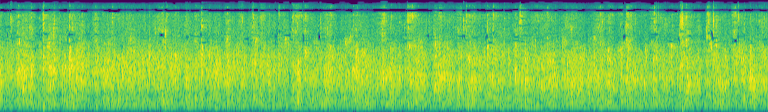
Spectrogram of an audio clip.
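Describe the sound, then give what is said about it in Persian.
Audience applause at a gathering honouring a team leader, a steady, fairly quiet stream of many hands clapping that continues evenly for several seconds. “به افتخارش تشویق درخور و شایسته بکنید”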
